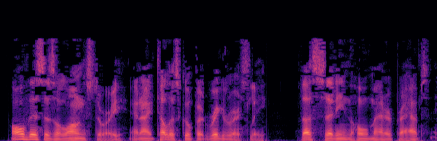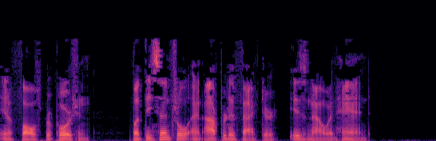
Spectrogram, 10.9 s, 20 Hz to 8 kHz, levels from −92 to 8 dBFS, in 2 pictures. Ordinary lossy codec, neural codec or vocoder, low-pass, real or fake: MP3, 24 kbps; none; 7.2 kHz; real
